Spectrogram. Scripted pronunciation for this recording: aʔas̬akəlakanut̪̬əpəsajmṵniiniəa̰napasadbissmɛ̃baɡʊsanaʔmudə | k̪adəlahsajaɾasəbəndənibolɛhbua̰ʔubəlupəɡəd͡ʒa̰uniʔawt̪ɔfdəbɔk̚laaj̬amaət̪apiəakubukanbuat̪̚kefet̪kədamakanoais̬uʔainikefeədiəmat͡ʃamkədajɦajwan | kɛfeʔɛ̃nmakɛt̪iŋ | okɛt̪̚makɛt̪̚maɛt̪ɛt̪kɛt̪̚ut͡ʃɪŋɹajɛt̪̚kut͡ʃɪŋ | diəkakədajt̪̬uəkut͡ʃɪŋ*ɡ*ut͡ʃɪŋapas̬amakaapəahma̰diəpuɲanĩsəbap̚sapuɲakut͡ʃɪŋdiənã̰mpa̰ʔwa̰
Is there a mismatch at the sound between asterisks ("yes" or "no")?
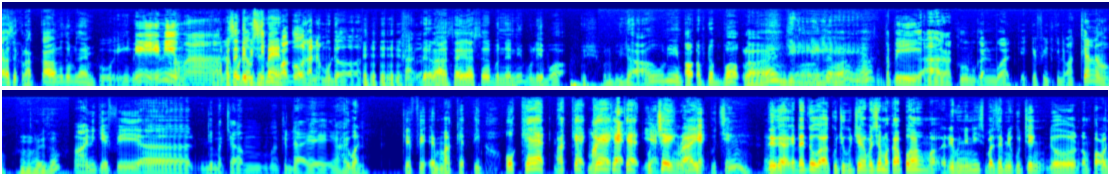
yes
